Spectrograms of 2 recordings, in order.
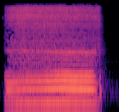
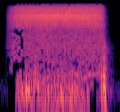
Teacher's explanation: Sentirás una vibración. Z es sonora. · Shown in: first take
